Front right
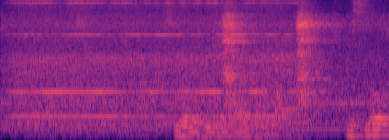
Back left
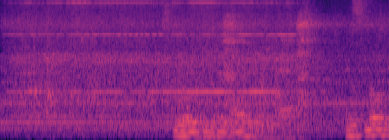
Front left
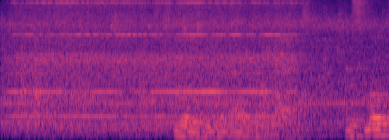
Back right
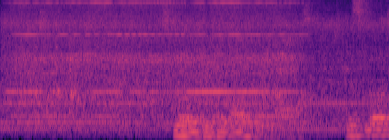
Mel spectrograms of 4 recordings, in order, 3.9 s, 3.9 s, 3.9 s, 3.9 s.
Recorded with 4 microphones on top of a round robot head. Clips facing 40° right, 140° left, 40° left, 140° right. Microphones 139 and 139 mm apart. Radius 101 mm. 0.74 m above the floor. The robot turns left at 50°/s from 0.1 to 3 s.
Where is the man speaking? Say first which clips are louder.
Back left 1 dB, front left 1 dB; 170° left, 6 m; by 3.8 s 100° left, 6 m.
